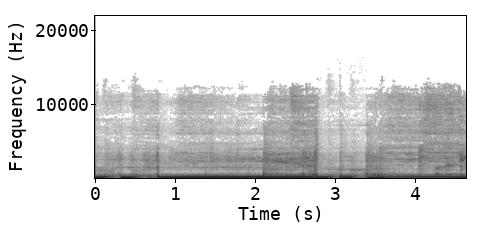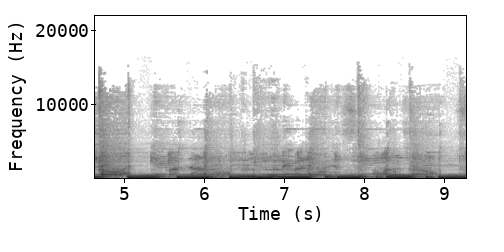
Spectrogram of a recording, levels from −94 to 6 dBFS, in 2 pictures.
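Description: At 1.38 s and again at 7.77 s a deep phantom power thump cuts in, peaking near about −7 dBFS and then about −5 dBFS. A supply switching on a live input sends a voltage step through the coupling capacitors, giving a low thud that dies away in roughly 24 ms and 19 ms, each event over within about 0.1 s. Unlike a click or digital pop, the energy sits low in frequency with a clean, smooth decay.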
